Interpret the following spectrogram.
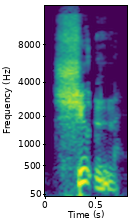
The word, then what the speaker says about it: Shootin': Due to the success of the Frontier Shootin' Exposition, there's no G, it's an apostrophe, gotta say it right, of the Frontierland Shootin'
